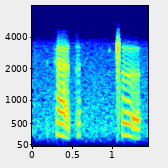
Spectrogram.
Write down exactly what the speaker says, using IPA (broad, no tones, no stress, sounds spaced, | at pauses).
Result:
k æ t | ǁ ə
